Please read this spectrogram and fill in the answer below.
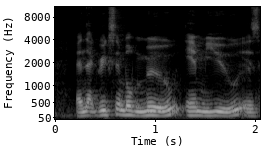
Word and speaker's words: mu: greek symbol mu and that greek symbol mu mu is how you pronounce it mu is the micro stands for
